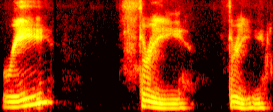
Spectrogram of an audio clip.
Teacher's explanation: Once you can do that, then you want to add the TH and be thinking of that R. So my tongue is ready to do the R, and the tip of my tongue just sneaks forward a little bit to do that TH.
